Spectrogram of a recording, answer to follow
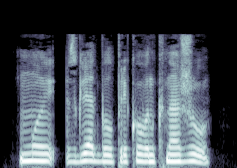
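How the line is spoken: Quiet. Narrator (Russian): негромко добавил Джастин

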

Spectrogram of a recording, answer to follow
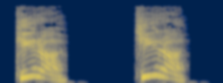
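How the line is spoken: Shouting in crowd. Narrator (Russian): Аарон снова закричал в толпе

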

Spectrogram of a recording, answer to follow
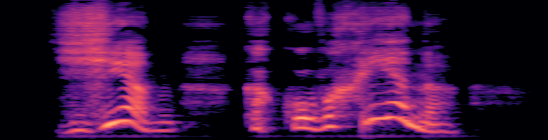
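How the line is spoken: Displeased exclamation. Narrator (Russian): воскликнула недовольно подоспевшая брюнетка

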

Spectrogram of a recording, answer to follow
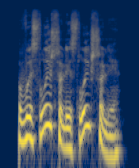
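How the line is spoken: Impatient babbling. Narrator (Russian): нетерпеливо пролепетала она

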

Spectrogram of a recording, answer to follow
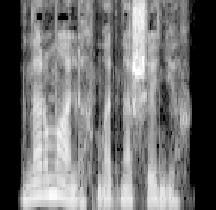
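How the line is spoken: Dry reply. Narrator (Russian): отвечает Арс сухо, говорить на эту тему он не хочет

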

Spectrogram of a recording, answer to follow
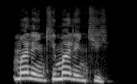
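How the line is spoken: Squeaking. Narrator (Russian): пропищал голубь

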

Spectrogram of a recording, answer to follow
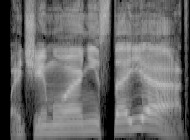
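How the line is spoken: Roar. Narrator (Russian): проревел Крофип

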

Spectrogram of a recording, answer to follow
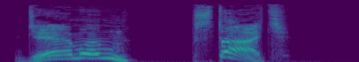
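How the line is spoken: Shouted command. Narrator (Russian): выкрикнул он

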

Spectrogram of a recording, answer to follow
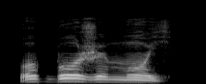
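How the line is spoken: Sigh. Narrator (Russian): вздохнула Кэти

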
